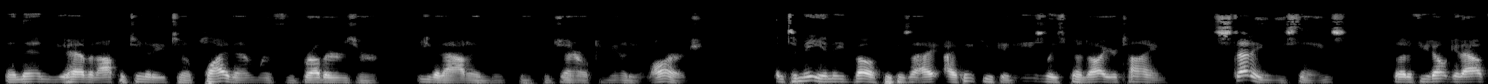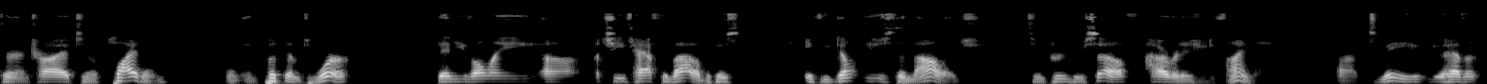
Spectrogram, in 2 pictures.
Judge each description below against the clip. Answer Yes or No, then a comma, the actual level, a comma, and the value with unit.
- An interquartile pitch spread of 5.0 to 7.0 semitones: No, average, 4.0 semitones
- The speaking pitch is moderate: No, low, 115 Hz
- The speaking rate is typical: Yes, average, 185 wpm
